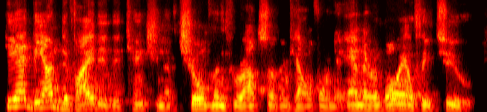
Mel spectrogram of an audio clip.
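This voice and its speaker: A man's voice: medium pitch, fairly quick. A man hosting an interview, putting questions to guests and filling in background. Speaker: interviewer, host.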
